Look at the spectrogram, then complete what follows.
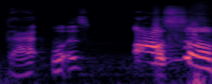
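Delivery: put-on high, loud, squealing little-kid voice. Voicing a character's excited reaction: little Kid Incredibles voice. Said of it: "in his best little Kid Incredibles voice".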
